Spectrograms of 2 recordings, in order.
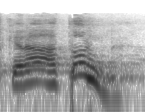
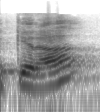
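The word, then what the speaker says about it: قراءة: It is qira'atun. Are you with me? When you say qira'a, you did not pronounce ta marbuta.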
